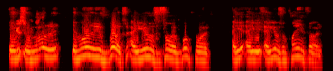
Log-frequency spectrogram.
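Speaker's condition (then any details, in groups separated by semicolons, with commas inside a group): Cerebral palsy; present from birth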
